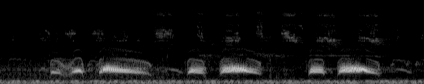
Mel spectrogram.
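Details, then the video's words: Ground-set decoy spotted dove drawing a wild bird down, uttering three phrases, each a short quavering note leading into a longer, slightly falling hoarse coo, with faint high chirps from other birds. "เสียงนกเขาใหญ่ ต่อ นกเขาใหญ่ EP9 นกเขาใหญ่ต่อดิน"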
